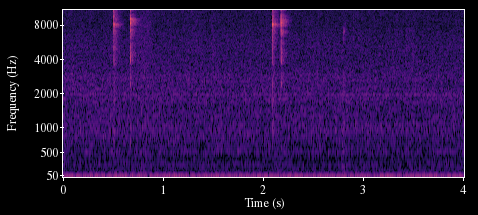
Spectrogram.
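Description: Computer mouse button clicking: two quick double ticks, each a press and release, about a second and a half apart, with a fainter tick after, over a faint steady hum.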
